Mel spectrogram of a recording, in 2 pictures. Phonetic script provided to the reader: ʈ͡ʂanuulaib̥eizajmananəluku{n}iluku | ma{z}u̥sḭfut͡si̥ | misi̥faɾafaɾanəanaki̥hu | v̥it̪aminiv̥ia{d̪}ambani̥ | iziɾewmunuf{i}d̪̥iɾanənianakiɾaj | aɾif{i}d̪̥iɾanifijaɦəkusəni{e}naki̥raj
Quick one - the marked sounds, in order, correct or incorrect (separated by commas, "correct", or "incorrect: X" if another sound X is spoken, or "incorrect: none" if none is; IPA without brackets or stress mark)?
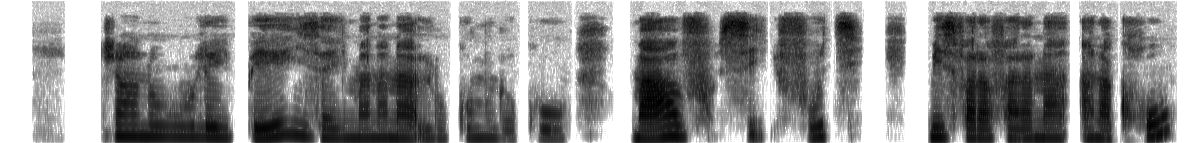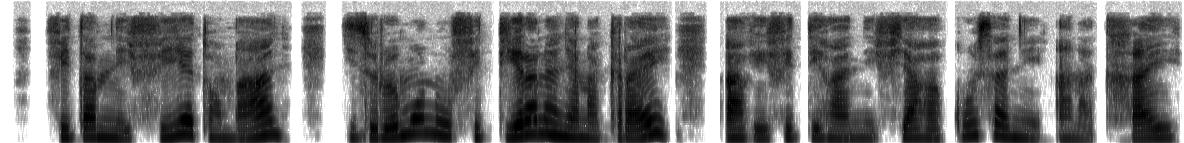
incorrect: m, incorrect: v, incorrect: t̪, correct, correct, incorrect: a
